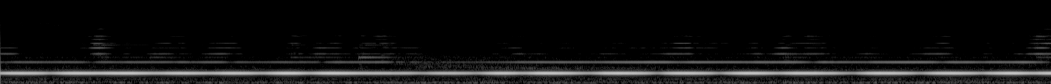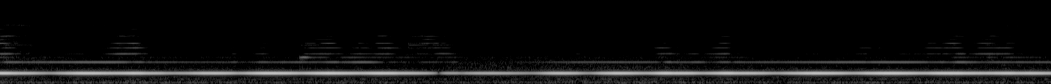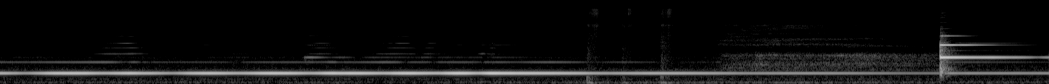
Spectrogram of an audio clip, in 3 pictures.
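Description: Singing bowl rubbed around its rim with a mallet, singing one steady tone that pulses about twice a second. Near the end the tone weakens and a few clicks and a breathy hiss come in.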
